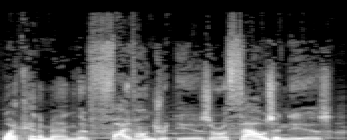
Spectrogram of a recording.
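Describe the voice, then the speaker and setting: An American actor playing a peevish, self-pitying, suspicious hypochondriac husband in a querulous, melodramatic 1960s television drama style. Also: male voice, lowish voice, huge pitch swings, measured pace, heavily acted. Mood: despairing lament. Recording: vintage TV soundtrack with music behind. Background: music.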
